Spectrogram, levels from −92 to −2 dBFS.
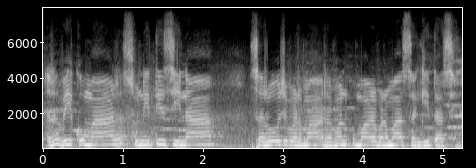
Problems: constant background noise, low volume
